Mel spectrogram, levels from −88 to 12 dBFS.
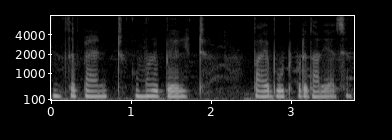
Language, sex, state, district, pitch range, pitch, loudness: Bengali, female, West Bengal, Kolkata, 185-200 Hz, 195 Hz, -33 LUFS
